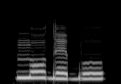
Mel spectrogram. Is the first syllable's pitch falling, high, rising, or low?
high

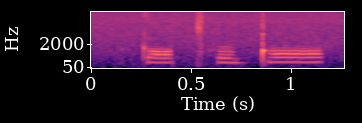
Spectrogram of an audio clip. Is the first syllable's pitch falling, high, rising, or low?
low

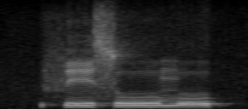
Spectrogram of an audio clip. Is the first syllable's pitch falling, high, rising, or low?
high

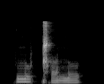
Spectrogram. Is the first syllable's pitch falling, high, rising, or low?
high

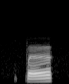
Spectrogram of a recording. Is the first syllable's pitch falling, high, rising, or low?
rising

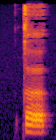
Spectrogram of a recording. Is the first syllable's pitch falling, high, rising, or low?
low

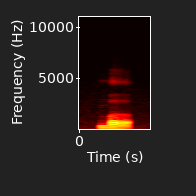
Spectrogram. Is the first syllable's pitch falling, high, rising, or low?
falling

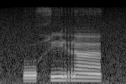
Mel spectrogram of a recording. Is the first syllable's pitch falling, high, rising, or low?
low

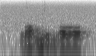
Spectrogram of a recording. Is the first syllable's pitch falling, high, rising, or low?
low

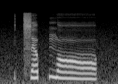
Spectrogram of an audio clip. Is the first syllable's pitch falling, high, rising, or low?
rising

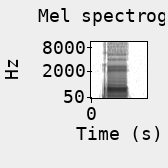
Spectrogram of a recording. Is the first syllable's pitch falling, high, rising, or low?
high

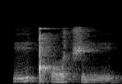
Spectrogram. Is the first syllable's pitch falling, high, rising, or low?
rising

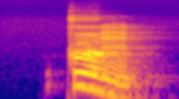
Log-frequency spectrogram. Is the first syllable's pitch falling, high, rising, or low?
falling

